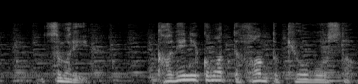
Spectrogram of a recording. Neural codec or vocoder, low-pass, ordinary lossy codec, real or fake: none; 7.2 kHz; none; real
